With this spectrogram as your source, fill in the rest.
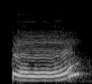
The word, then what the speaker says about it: Teresa: Tereza. A sílaba de Teresa que você pronuncia com mais intensidade é a sílaba re.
